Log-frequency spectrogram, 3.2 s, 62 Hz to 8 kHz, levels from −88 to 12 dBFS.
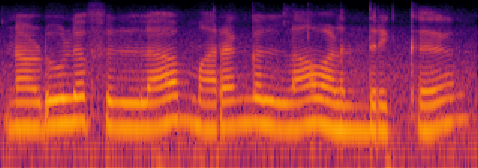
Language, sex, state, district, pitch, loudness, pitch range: Tamil, female, Tamil Nadu, Chennai, 210 Hz, -14 LUFS, 200-225 Hz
